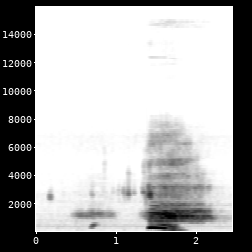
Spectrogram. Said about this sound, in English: And if you can, open your mouth as wide as possible, lowering your lower jaw down towards your chest, and see if you can induce a yawn.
